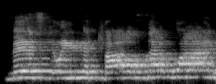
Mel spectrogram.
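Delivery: high, loud, slow woman's call; alarmed bystander lady. Retold or imitated. Lady at next table offers to call for help, high loud alarm. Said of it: "And this lady goes".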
